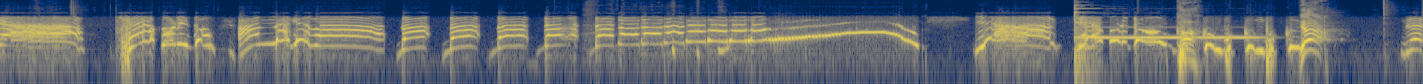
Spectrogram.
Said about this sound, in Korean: 개소리 좀 안 나게 해라 EDM 리믹스입니다. 자 들어보겠습니다.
